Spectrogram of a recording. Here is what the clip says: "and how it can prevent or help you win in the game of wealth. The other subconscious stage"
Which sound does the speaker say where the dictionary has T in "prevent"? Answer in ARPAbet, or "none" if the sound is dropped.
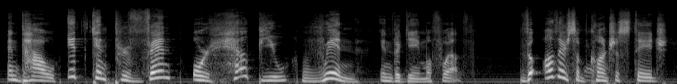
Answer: T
